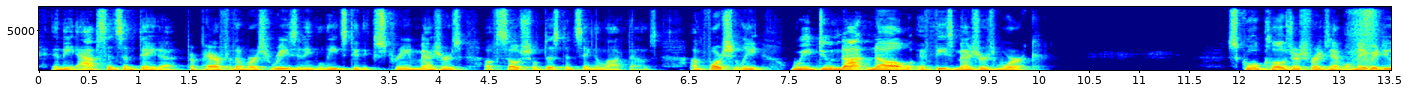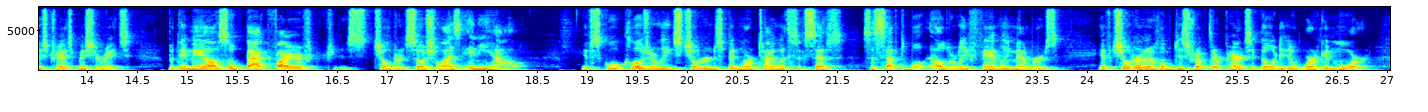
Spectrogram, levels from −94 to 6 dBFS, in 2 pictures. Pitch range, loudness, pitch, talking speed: 125-170 Hz, -23 LUFS, 145 Hz, 160 wpm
